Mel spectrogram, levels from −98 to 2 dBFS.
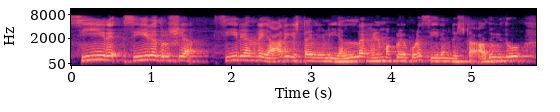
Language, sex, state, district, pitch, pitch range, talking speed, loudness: Kannada, male, Karnataka, Shimoga, 175 Hz, 155-195 Hz, 195 wpm, -15 LUFS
